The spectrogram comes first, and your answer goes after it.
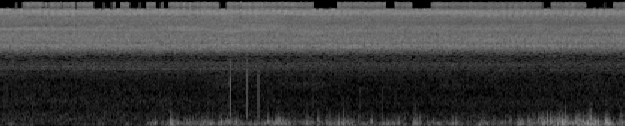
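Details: A large chorus of cicadas: a dense, unbroken high-pitched hiss that holds steady throughout, with soft low thumps and faint rustling beneath.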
